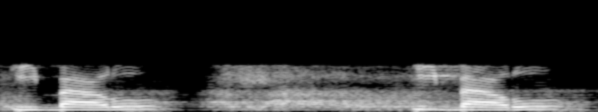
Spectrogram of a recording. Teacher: کاف کو باریک پڑھنا ہے، یہ ڈنڈی والا کاف ہے، اور را کو پر پڑھنا ہے، را پر پیش ہے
